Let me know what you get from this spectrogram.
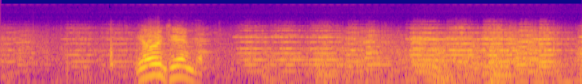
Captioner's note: speaks foreign language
